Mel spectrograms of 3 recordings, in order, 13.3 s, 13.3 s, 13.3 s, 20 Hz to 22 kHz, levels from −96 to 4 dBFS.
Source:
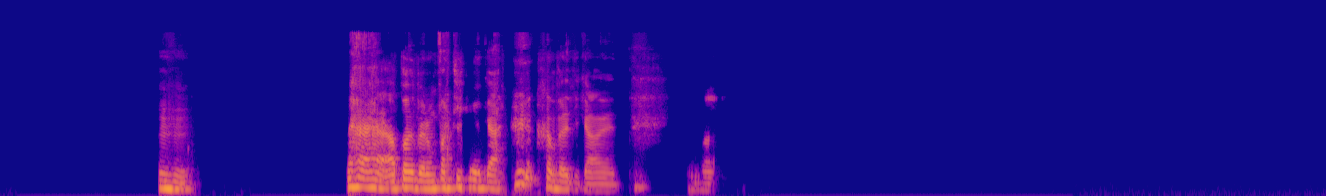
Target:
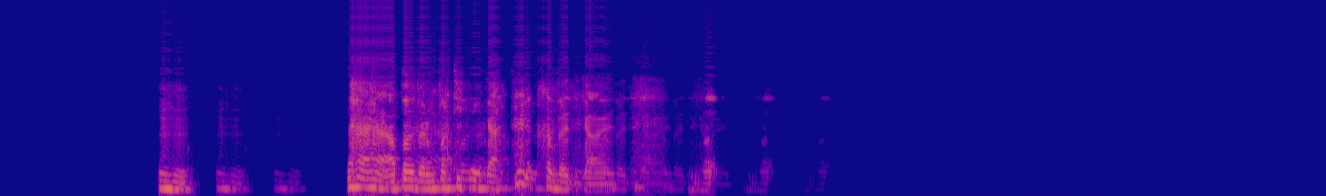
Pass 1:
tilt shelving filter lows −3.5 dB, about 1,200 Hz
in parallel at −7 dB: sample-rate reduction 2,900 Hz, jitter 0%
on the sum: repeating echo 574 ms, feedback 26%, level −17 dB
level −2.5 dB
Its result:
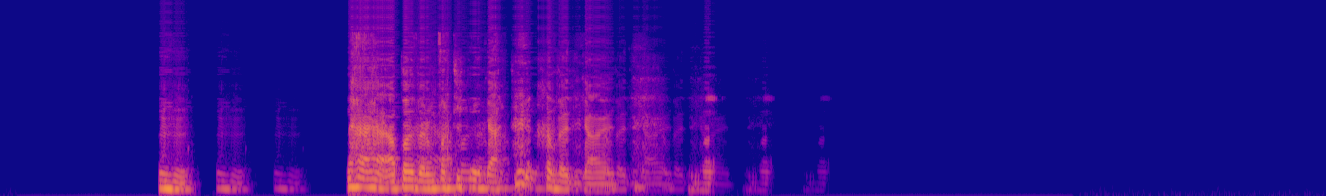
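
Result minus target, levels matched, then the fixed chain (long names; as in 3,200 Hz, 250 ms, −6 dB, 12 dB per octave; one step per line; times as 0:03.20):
4,000 Hz band −7.0 dB
transistor ladder low-pass 4,200 Hz, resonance 75%
tilt shelving filter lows −3.5 dB, about 1,200 Hz
in parallel at −7 dB: sample-rate reduction 2,900 Hz, jitter 0%
on the sum: repeating echo 574 ms, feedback 26%, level −17 dB
level −2.5 dB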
